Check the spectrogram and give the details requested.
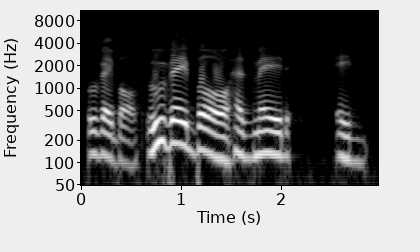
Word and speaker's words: Uwe Boll: Uwe Boll.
